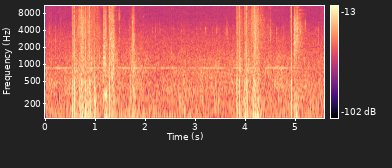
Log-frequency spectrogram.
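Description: Gunfire in the zombie shooter UGX Requiem: a few short bursts of shots near the start and again near the end, with a quieter stretch between them and a faint steady tone underneath.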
